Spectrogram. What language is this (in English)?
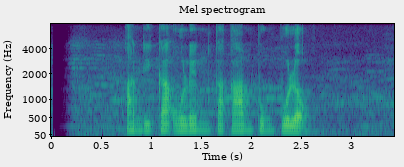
Sundanese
